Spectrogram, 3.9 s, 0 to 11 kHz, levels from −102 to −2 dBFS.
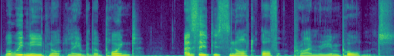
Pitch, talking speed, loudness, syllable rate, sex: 155 Hz, 215 wpm, -19 LUFS, 6.1 syllables/s, male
